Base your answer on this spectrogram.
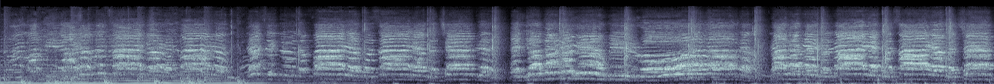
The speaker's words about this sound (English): Okay, I want to hear Brettonwood. I want to hear Brettonwood High School roar one more time.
